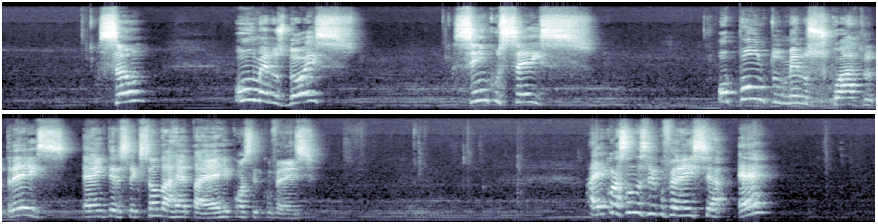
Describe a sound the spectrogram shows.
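A middle-aged man speaks calmly and close by, in short bursts with pauses.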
